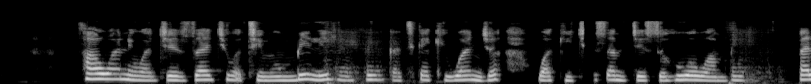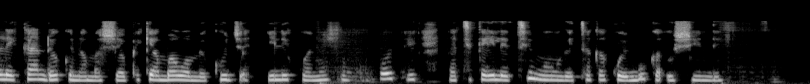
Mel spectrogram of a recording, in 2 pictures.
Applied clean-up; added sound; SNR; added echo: neural mask model DeepFilterNet 3.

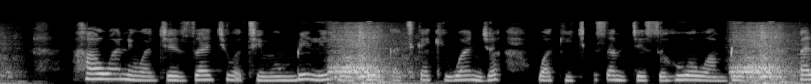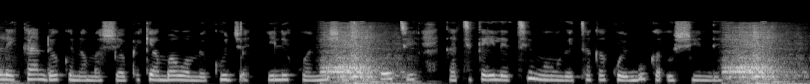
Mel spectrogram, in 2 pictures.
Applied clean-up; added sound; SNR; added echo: none; Engine; 1 dB; none.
